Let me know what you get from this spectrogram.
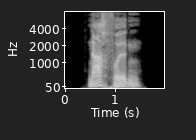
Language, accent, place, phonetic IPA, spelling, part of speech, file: German, Germany, Berlin, [ˈnaːxˌfɔlɡn̩], Nachfolgen, noun, De-Nachfolgen.ogg
- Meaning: plural of Nachfolge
